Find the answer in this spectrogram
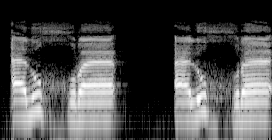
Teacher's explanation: الأخرى، الأخرى هتصير لما انقل حركة الهمزة هوديها للام، فتصير اللام مضمومة، الأخرى، الأخرى، لأنها طبعا بعد الراء ألف متطرفة فبقت مقللة قولا واحدة، الأخرى، هكذا.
